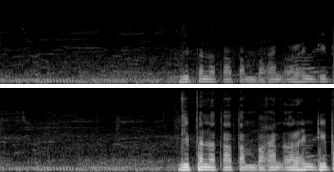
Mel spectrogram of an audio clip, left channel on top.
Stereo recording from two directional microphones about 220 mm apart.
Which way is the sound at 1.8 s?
30° right (ahead or behind).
